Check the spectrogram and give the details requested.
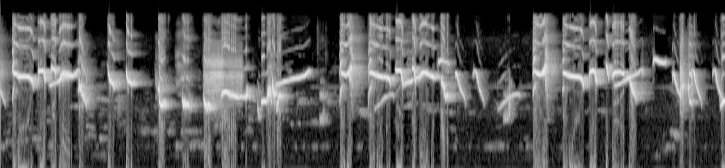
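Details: Oriental magpie-robin pouring out a dense, varied lure song in loud continuous 'gacor' style, intended to get untrained kacer singing; rapid whistled slurs, trills and scratchy notes with only brief gaps.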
